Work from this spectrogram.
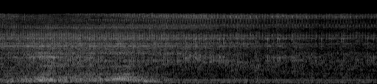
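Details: Farish Pannier locomotive after motor repair, with added wheel wiper: thin steady high-pitched motor buzz with faint hum, running evenly; noisy versus modern locos but much quieter than before.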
